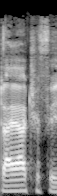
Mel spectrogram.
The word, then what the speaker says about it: Diotrephes: How'd I do on Diotrephes? Is that how you pronounce it? – That's how I pronounce it.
